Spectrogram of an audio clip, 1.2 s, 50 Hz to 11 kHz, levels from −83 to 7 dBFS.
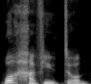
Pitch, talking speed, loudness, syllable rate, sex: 155 Hz, 195 wpm, -19 LUFS, 3.5 syllables/s, male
